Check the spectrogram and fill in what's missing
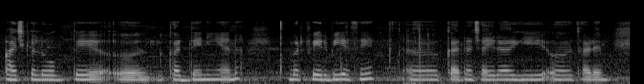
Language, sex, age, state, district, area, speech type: Dogri, female, 18-30, Jammu and Kashmir, Jammu, rural, spontaneous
